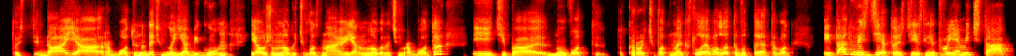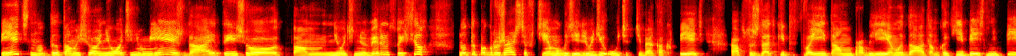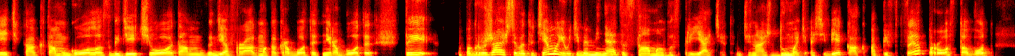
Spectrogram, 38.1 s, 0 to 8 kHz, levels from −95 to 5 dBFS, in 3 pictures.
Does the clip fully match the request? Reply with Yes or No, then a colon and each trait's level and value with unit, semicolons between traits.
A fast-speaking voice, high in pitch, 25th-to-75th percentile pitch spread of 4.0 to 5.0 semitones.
Yes: fast, 175 wpm; high, 195 Hz; average, 4.6 semitones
